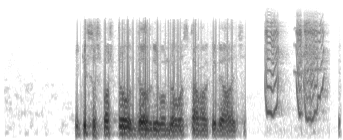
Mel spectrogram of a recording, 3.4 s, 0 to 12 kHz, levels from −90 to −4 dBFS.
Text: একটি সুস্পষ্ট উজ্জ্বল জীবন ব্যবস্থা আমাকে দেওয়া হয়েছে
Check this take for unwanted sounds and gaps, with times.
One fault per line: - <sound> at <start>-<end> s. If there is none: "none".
- squeak at 2.6-3.3 s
